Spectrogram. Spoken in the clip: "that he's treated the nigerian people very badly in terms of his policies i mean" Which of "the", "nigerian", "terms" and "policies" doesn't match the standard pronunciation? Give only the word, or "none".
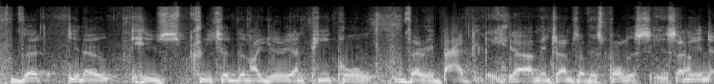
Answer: none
